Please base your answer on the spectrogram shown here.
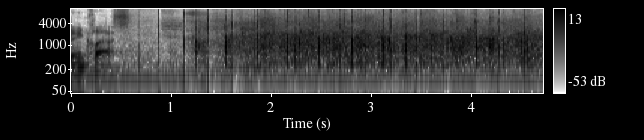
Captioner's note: audience applauds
